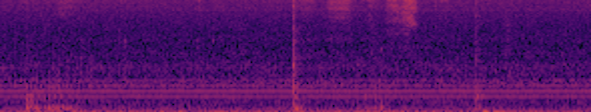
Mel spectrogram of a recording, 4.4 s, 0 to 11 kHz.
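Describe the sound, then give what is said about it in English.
Handwriting scratches faintly as a Bible verse is written down, a soft pen-on-paper rasp broken by a few light ticks over a low, steady hiss and hum. “I'm going to write down Hebrews 8:10.”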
